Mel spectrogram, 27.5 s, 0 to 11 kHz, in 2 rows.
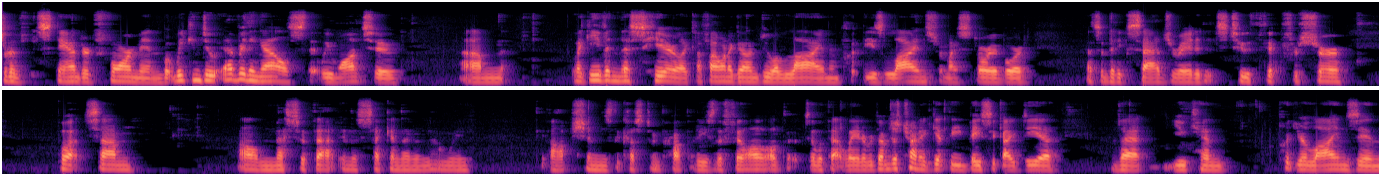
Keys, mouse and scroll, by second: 6.4 click, 9.8 click, 11.6 click.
